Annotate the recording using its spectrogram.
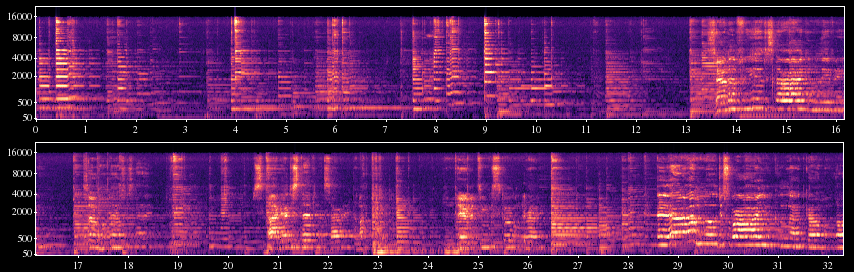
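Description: Acoustic guitar strummed in chords, with a man singing over it from about halfway through.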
